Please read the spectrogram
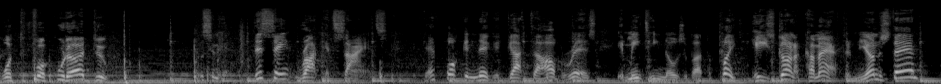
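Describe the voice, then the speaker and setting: Domineering mob boss, high animated voice, ranting, profane, video game drama. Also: male voice, brisk, music in the background. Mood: furious. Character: foul-mouthed, enraged racist mob boss giving orders.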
